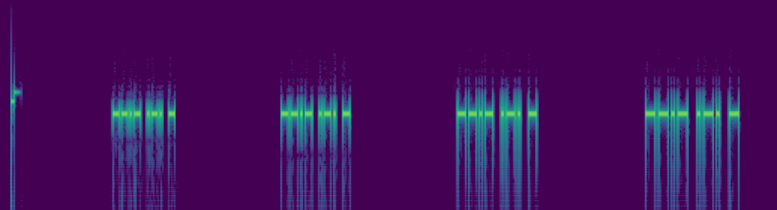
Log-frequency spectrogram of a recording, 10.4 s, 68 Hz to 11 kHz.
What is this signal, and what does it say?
Morse code, heard as a keyed tone, about 40 wpm, 700 Hz. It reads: QRT QRT QRT QRT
